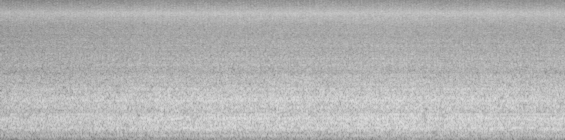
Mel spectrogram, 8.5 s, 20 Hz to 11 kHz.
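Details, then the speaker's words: Engine idling after a universal fan thermostat was installed, coolant at 93°C with the switch-on set around 90°C. A steady, even hiss of moving air with no rattle or wobble. Normal electric radiator fan operation. "So just pay attention. The fan will come up at any moment."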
